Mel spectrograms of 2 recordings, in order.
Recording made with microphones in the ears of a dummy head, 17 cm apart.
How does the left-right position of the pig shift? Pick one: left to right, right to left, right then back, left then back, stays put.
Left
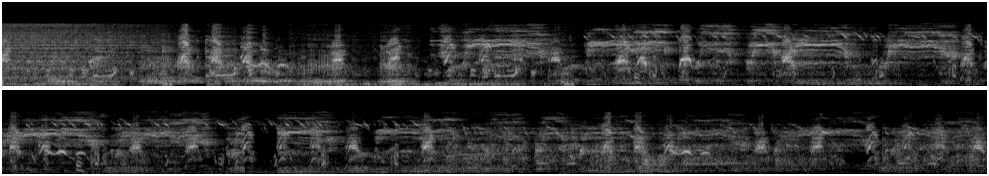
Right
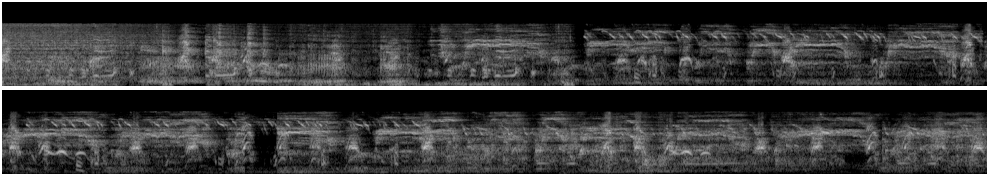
left then back.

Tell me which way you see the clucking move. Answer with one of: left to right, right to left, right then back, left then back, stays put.
stays put.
